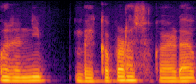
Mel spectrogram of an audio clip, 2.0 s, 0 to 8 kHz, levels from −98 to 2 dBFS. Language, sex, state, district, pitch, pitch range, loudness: Rajasthani, male, Rajasthan, Nagaur, 125 Hz, 120-135 Hz, -17 LUFS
